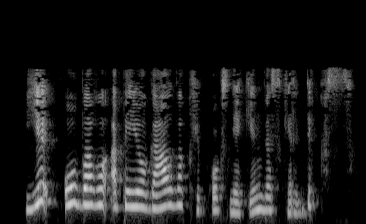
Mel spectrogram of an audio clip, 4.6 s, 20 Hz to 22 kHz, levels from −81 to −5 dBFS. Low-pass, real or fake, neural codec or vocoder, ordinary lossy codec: 7.2 kHz; fake; codec, 16 kHz, 4.8 kbps, FACodec; MP3, 32 kbps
